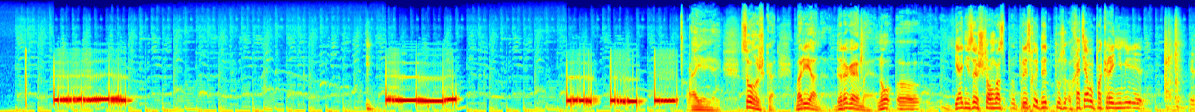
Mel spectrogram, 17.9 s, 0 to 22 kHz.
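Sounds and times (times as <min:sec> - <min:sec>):
telephone line tone after a dropped call: 0:00.8 - 0:02.0, 0:05.8 - 0:07.0, 0:08.5 - 0:10.2
speech: 0:10.4 - 0:17.9.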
